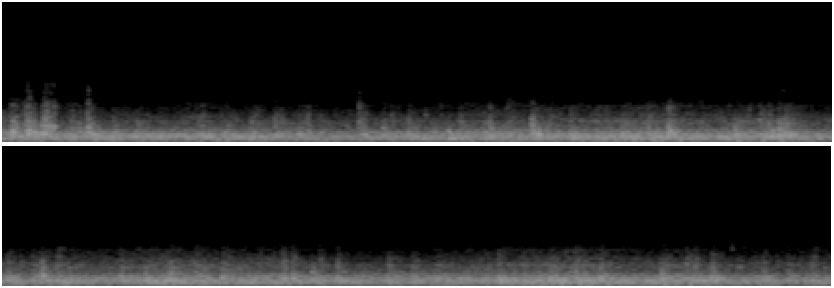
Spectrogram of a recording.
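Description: Passenger train running, heard from inside the car: a steady rumble with a few faint scattered clicks.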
